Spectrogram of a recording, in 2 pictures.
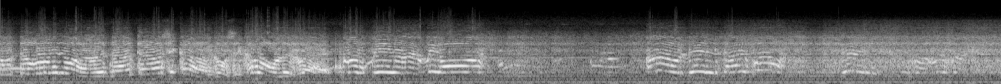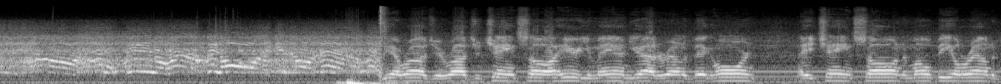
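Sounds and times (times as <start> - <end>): voice over radio speaker: 0.0 - 5.2, 5.9 - 17.5
steady hum: 1.2 - 20.0.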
